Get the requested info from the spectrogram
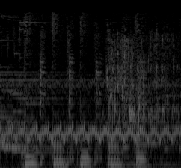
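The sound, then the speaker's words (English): Coffee pours from a new voice-activated machine in a steady stream with a rhythmic gurgling pulse, about four glugs in a row, fairly loud with a faint hum beneath. “Watch this new pup, George. It's voice activated. Pour coffee.”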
